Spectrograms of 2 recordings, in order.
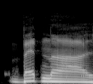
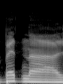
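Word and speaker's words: Bednář: Also ich glaube, dass Bednar mittlerweile wahrscheinlich so ausgesprochen wird, aber kurz noch, Jan Bednar ist wahrscheinlich die richtige Aussprache, weil der hat noch so ein A-Hackel drauf und dann noch ein R-Hackel drauf. Ich weiß nicht genau, wie die Akzente heißen. Also Bednar, langes A und dann J, wie Jan Kovac.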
